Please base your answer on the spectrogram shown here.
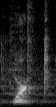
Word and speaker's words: weren't: Pero no se pronuncia weren't. El pasado de verbo to be. I was, you were, they were. Negativo. They weren't. Weren't. Eran, no eran. Estaban, no estaban. They weren't. Una sola sílaba.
